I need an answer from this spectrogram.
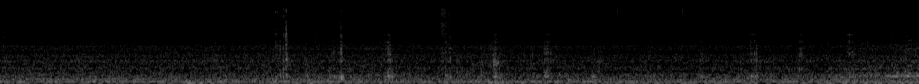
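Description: Close-up chewing of crunchy snack food: a run of crisp crunches about twice a second, starting about three seconds in, over a steady low hum.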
